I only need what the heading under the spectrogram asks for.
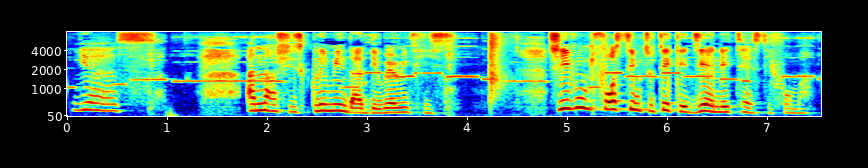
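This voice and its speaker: A woman voicing a remorseful old mother-in-law in a storybook tale, pleading in halting, repeated phrases with a cracking, hushed voice. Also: fairly high pitch, huge pitch swings, soft background music, pitched above the performer's own voice. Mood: distressed. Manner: halting, repeating words in apology.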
